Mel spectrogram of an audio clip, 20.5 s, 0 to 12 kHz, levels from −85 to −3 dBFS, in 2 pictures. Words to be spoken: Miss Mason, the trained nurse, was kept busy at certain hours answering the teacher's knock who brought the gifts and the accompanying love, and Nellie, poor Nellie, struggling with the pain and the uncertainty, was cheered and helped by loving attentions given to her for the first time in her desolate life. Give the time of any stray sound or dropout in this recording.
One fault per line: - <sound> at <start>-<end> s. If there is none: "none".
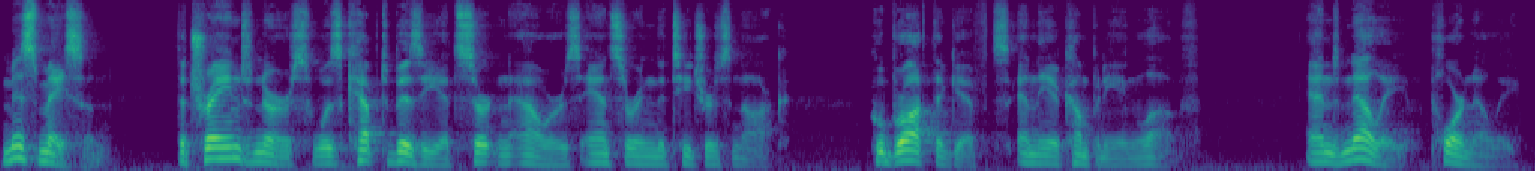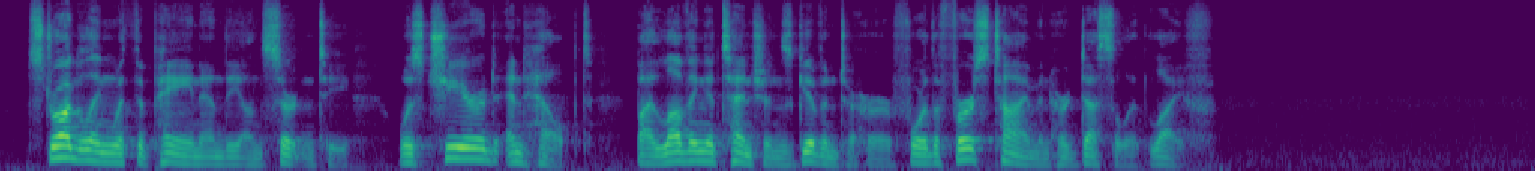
none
